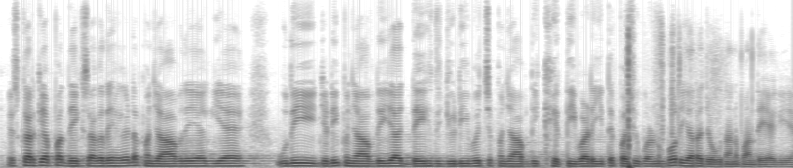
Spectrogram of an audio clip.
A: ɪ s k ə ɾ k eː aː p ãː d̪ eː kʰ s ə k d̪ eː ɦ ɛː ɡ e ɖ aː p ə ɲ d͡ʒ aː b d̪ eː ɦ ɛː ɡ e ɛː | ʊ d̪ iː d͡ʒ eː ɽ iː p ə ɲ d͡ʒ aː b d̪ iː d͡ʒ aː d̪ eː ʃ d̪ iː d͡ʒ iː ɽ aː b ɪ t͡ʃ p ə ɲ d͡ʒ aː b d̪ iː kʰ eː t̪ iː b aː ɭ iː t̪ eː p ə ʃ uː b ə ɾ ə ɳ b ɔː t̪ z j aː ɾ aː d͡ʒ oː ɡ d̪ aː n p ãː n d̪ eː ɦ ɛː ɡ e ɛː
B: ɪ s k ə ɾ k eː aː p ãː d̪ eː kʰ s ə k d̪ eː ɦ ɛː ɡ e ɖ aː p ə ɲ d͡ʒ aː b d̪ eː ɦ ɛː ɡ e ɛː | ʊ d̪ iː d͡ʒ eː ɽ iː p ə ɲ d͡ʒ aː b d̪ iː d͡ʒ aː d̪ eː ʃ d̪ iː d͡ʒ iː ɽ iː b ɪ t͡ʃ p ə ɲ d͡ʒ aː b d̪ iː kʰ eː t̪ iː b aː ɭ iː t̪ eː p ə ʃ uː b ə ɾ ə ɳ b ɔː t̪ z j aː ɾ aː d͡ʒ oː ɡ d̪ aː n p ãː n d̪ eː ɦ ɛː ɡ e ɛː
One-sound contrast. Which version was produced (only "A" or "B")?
B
